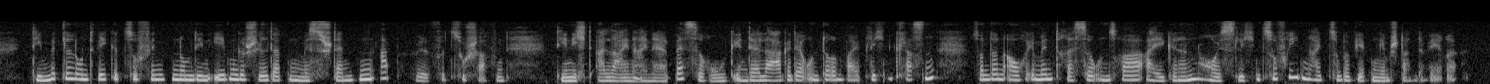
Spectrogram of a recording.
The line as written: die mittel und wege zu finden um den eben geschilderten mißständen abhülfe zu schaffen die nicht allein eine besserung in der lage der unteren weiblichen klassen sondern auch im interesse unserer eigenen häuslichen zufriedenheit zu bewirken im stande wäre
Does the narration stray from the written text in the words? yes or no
no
